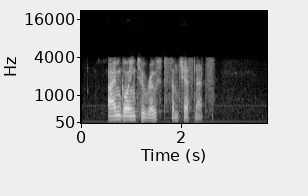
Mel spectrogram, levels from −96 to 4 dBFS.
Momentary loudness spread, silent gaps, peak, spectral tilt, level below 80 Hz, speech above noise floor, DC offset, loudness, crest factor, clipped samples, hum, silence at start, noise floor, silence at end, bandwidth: 16 LU; none; -2 dBFS; -9.5 dB/octave; -64 dBFS; 50 dB; under 0.1%; -19 LUFS; 20 dB; under 0.1%; none; 0.55 s; -69 dBFS; 1.1 s; 4.2 kHz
